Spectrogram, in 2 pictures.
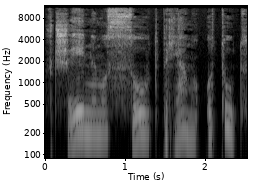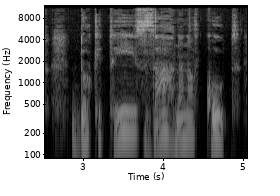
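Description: Woman doing a bullying dog in a verse tale, slow and menacing, dark husky tone. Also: fairly low pitch, no room sound, clean studio sound, heavily acted. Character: bullying male dog, judge and jury.

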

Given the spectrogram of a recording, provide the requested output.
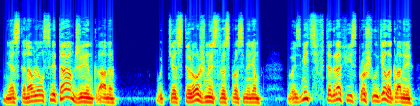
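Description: A man's voice: fairly low pitch, animated, normal speed, a little mellow, dry recording. A man voicing a curt, commanding male boss who gives clipped orders, in a storybook reading.

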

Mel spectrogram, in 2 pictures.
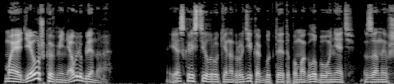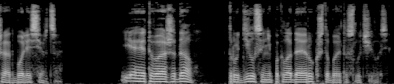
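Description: A man narrating an audiobook in the first person in a steady, measured way. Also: deep voice, dry recording, studio quality.

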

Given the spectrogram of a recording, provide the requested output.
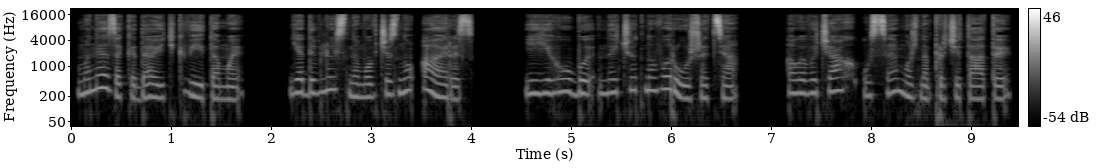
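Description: A woman narrating a children's novel as an audiobook, expressive, lifting her voice for the quoted characters. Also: on the high side, normal speed, no echo, clean studio sound.

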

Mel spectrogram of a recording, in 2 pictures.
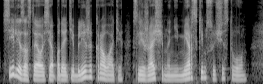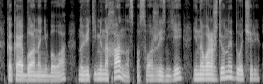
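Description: A man narrating a novel as an audiobook in a steady, measured reading. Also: medium pitch, no room sound, clean studio sound. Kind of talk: scripted narration.

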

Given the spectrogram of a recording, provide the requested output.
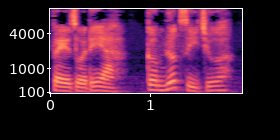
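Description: A caring older servant woman speaks briskly and plainly, voiced by a woman narrator. Her voice is low, and her concern sounds matter-of-fact. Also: warm tone, close to an everyday voice.

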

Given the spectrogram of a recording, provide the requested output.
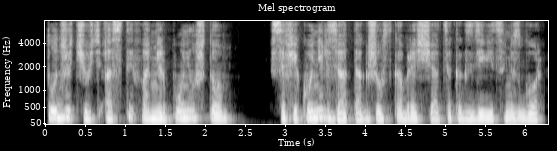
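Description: A male audiobook narrator with a fairly high but mellow voice. His reading is even and measured, and his pitch barely moves. The sound is dry and close to the mic. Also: slightly rough, no echo.

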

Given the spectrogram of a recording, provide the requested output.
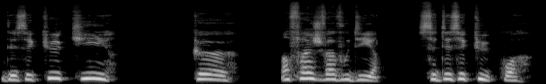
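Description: A woman with a slightly high, dark-toned voice slowly performs an audiobook role: a timid young male peasant suitor who stammers and speaks humbly in country fashion.

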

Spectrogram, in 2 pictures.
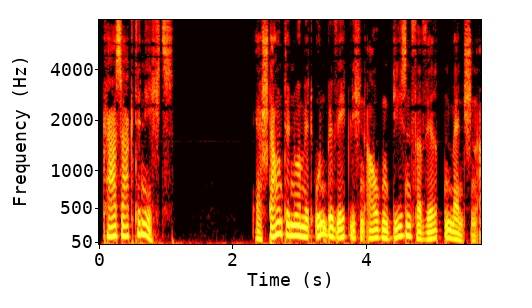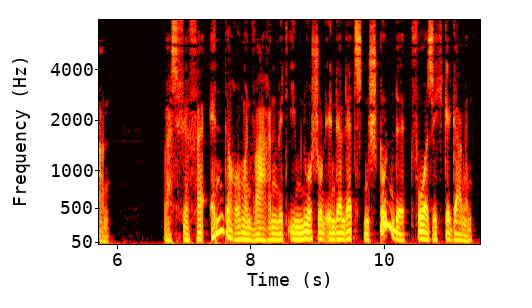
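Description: A man narrating a literary novel in a measured, expressive storytelling manner. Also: sits low, breathy edge, dry recording, clean studio sound.

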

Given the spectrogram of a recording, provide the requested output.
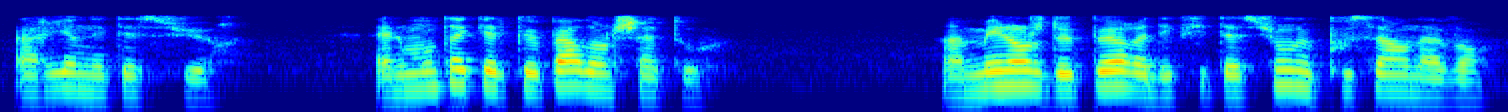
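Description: A woman reads a storybook aloud in a calm, steady voice at an everyday pitch. The recording sounds dull and somewhat lo-fi. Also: fast. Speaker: storybook reader. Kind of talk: reading a novel aloud.

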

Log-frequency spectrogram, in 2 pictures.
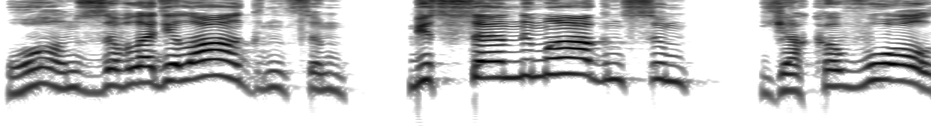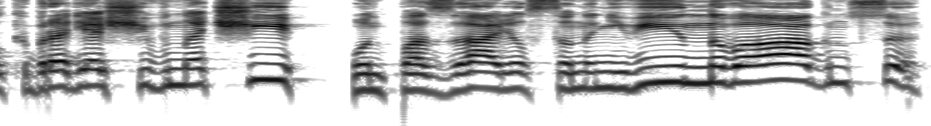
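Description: A woman reading a storybook and voicing a fiery male preacher who shouts slow, drawn-out denunciations. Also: mid-range voice, animated. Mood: ranting. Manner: loud, drawn-out denouncing.

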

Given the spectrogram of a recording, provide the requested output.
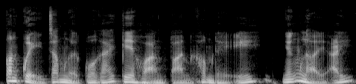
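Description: A male storyteller, spinning a comic ghost tale in a colloquial, expressive voice. His pitch moves in lively swoops, and the sound is dry and close. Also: fairly quick, breathy edge, no echo.

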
